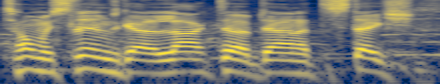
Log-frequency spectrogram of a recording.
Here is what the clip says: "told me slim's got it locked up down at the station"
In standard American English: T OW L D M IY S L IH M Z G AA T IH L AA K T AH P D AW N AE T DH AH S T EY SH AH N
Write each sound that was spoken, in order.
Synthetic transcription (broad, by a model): T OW M IY S L IH M Z G AA T IH L AA K T AH P D AW N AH T DH AH S T EY SH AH N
